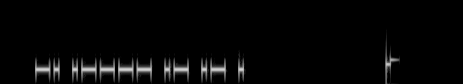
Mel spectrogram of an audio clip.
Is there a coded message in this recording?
Yes: Morse code from 0.4 to 2.4 s, heard as a keyed tone, about 24 wpm, 700 Hz. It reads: N1AAE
